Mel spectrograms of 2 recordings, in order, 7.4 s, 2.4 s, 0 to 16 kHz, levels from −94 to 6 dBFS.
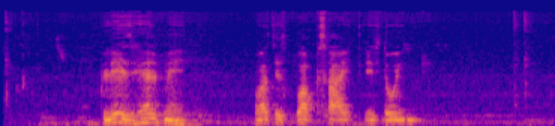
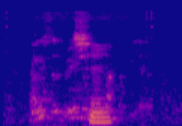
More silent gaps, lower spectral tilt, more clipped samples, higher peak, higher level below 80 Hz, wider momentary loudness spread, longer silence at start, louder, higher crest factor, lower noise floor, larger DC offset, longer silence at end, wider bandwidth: neither; first, -8 dB/octave vs -6 dB/octave; neither; first, -10 dBFS vs -26 dBFS; first, -44 dBFS vs -78 dBFS; second, 11 LU vs 15 LU; first, 1.15 s vs 0.4 s; first, -26 LUFS vs -44 LUFS; about the same, 18 dB vs 20 dB; second, -58 dBFS vs -72 dBFS; neither; first, 1.8 s vs 0.55 s; about the same, 11.5 kHz vs 11.5 kHz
